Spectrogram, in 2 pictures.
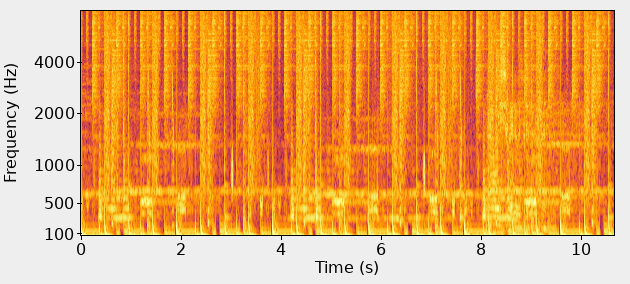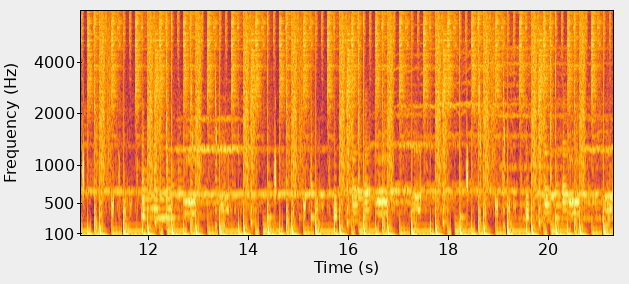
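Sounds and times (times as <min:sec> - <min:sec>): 
industrial rhythm: 0:00.0 - 0:21.3.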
